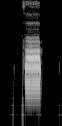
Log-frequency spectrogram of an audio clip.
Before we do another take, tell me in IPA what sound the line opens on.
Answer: k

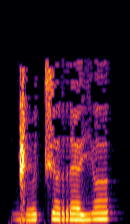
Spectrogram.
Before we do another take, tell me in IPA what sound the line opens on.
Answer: ɡ͡ǁ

